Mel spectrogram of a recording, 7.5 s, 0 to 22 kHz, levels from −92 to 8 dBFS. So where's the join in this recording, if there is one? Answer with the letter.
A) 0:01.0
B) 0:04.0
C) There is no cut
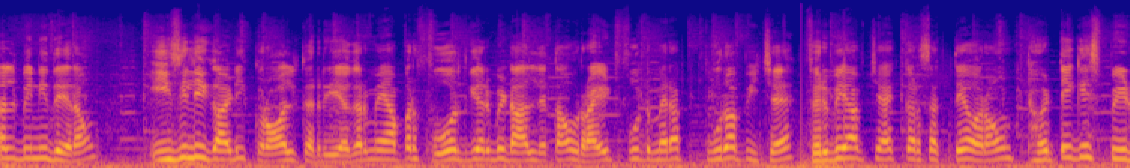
C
